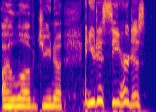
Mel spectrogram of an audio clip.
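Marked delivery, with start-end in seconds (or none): none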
